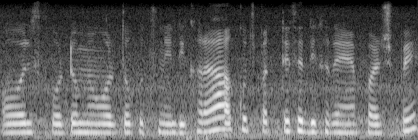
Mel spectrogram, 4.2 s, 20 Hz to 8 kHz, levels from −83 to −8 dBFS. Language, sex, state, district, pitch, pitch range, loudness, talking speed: Hindi, female, Haryana, Rohtak, 190 Hz, 185-205 Hz, -20 LUFS, 255 wpm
